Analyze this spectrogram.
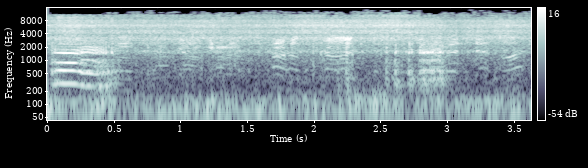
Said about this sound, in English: And a helicopter.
